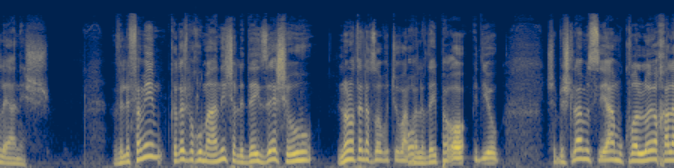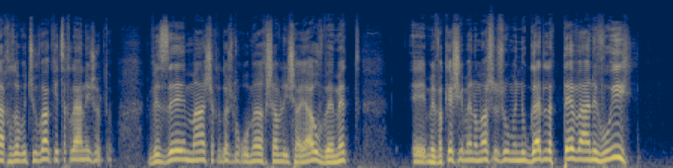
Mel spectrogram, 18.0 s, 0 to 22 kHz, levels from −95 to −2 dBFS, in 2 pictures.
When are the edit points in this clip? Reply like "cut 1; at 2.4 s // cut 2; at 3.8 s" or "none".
cut 1; at 5.4 s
